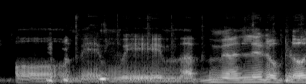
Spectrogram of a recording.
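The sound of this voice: In a put-on character voice with a French accent as part of the act, the speaker talks at a very slow pace. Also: man, fairly low pitch for a man.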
